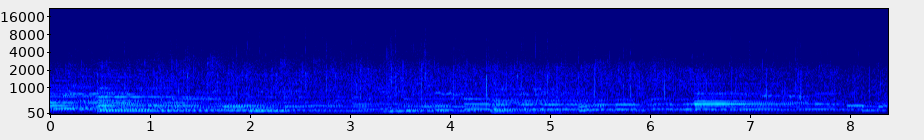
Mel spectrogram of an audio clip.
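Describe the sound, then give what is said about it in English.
An audience at a church service claps steadily and loudly as a hand clap of praise for Jesus, a dense, continuous wash of hand claps, with sustained keyboard-like chords playing underneath throughout. “Come on and give Jesus a hand clap of praise one more time.”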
